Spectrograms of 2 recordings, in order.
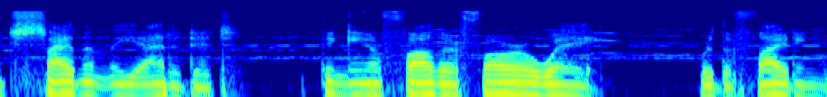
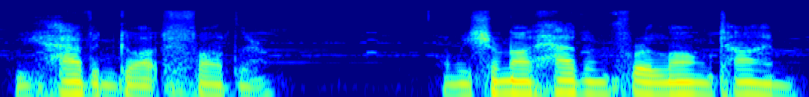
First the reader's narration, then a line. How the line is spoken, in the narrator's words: Joe said sadly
